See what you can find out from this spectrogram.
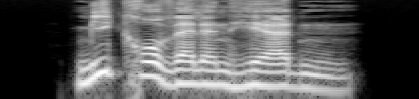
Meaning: dative plural of Mikrowellenherd
- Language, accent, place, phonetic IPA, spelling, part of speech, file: German, Germany, Berlin, [ˈmiːkʁovɛlənˌheːɐ̯dn̩], Mikrowellenherden, noun, De-Mikrowellenherden.ogg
